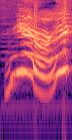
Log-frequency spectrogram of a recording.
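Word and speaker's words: NIIRYF: Those are the letters for the name of the show, and it's pronounced Nears!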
